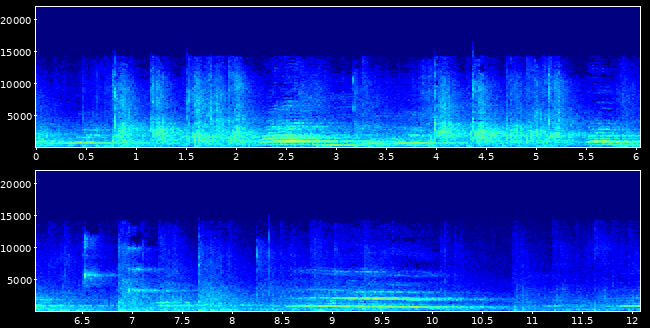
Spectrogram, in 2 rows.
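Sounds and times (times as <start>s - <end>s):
hands slapping volleyball: 0.5s - 2.2s, 3.1s - 9.1s.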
